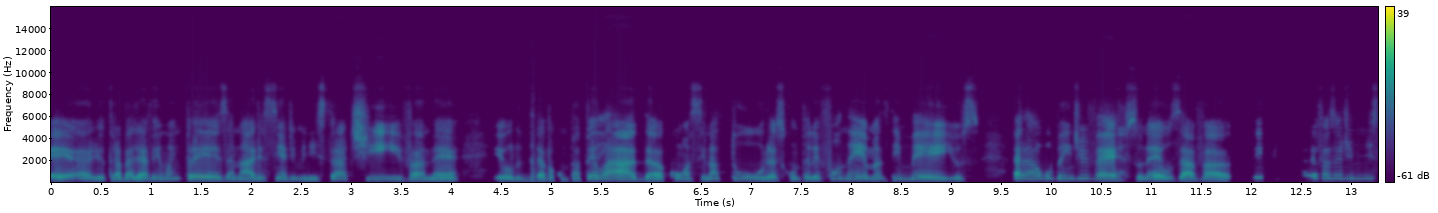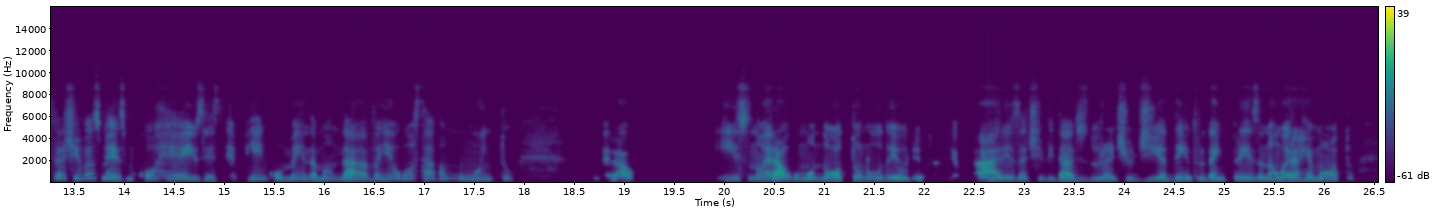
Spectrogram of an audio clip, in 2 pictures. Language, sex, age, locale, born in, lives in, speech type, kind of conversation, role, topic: Portuguese, female, 30-34, pt-BR, Brazil, United States, conversation, advice, user, Por que você quer mudar de carreira para algo mais significativo?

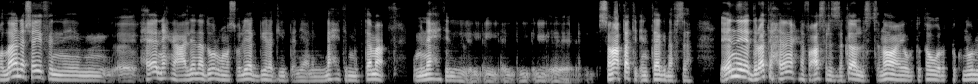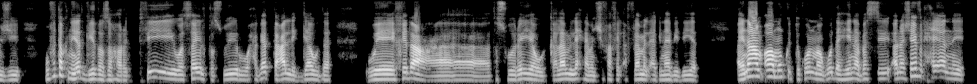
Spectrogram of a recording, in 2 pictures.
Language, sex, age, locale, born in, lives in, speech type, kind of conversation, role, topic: Arabic, male, 25-29, ar-EG, Egypt, Egypt, conversation, podcast, guest, إيه فرص الشركات العربية إنها تنافس عالميًا من وجهة نظرك؟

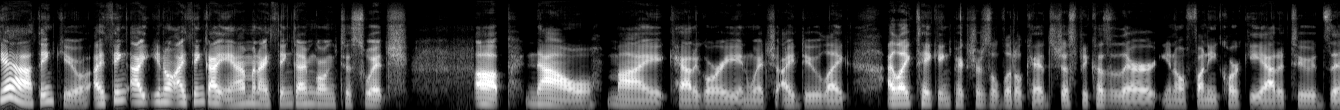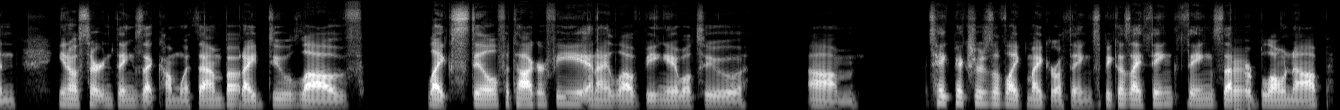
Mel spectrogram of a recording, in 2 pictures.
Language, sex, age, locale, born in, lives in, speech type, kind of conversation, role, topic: English, female, 30-34, en-US, United States, United States, conversation, advice, user, How can I confidently turn my passion into a job?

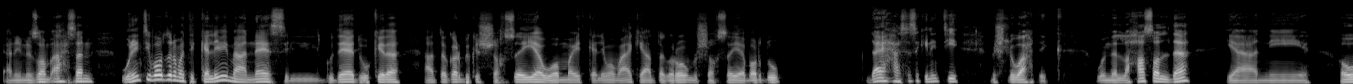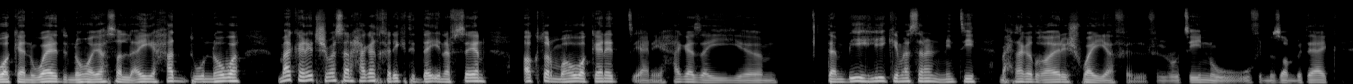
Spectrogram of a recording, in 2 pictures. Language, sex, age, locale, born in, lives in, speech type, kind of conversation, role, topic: Arabic, male, 25-29, ar-EG, Egypt, Egypt, conversation, advice, advisor, إزاي خوفك من الإصابات والإفراط في التمرين بيأثر عليك نفسيًا؟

